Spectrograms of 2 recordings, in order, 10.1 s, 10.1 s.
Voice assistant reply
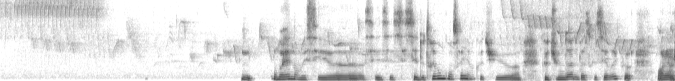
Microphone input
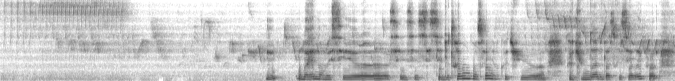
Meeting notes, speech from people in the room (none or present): none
